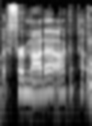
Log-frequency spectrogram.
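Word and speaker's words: Furmata: To make the name of mine worse, it's Fermata, but it's spelled with a U, like F-U-R, because the mascot is a husky.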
